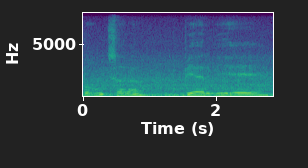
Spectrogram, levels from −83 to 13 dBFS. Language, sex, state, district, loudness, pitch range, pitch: Hindi, male, Arunachal Pradesh, Lower Dibang Valley, -14 LUFS, 110-130 Hz, 125 Hz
